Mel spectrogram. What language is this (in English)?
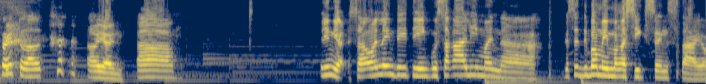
Filipino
